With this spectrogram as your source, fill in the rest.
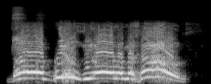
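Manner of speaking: high, very loud hype announcement; Hungry Shark shout. Acted. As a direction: bellow a hammed-up arena introduction. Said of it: "the Hungry Shark would like to welcome".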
